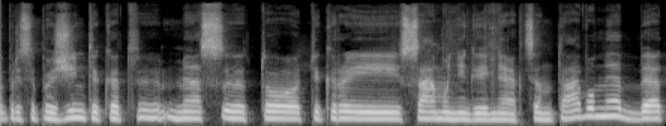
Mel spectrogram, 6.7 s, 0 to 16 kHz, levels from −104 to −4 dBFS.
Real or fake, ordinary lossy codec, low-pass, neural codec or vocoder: real; MP3, 96 kbps; 14.4 kHz; none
